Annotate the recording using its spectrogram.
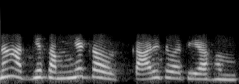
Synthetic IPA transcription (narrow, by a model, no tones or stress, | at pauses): nɐɐd̪jɐsɐmjɐkɐkaːɾit̪ɐʋɐt̪iɐɦɐm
